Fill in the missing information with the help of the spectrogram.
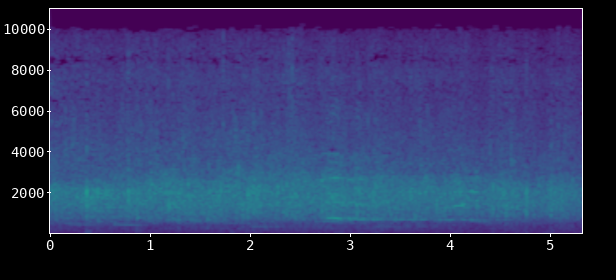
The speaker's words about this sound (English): Clap for Jesus, somebody.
